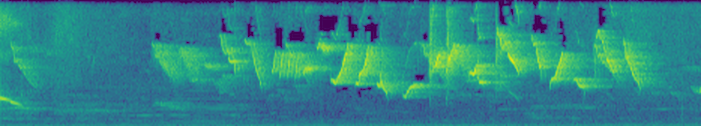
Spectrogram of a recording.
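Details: White-eye song in the nembak style, used as a training recording: after a quiet start, a fast, irregular chatter of sharp, high, downward-slurred chirps builds in loudness, roughly three notes a second.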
